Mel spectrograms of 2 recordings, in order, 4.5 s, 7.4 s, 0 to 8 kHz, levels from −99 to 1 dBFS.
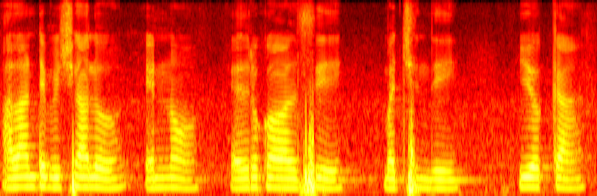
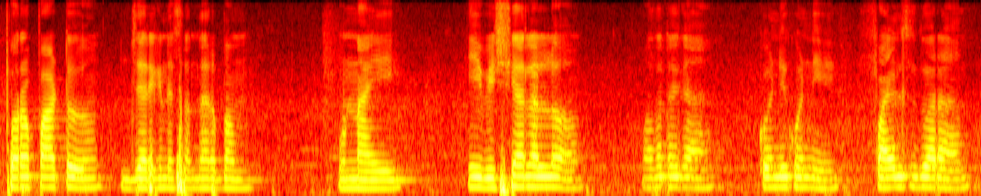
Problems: constant background noise, background conversations at intervals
